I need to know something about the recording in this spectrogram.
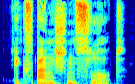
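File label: "expansion slot", British English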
